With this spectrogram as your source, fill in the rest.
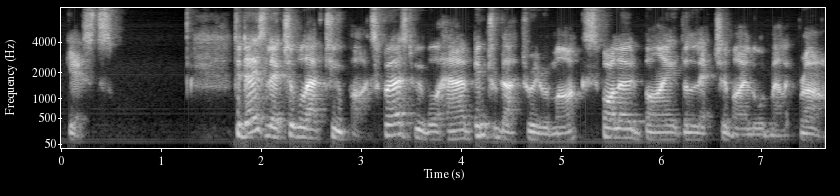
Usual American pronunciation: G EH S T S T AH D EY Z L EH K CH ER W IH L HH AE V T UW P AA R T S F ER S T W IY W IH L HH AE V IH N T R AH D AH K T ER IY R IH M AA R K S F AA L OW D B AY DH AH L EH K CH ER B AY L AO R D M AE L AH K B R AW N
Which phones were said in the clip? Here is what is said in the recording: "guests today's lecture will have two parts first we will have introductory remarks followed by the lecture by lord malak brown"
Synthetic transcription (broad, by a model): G EH S T S T AH D EY Z L EH K CH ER W IH L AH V T UW P AA R T S F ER S T W IY W IH L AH V IH N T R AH D AH K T ER IY R IH M AA R K S F AA L OW D B AY DH AH L EH K CH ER B AY L AO D M AE L AH K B R AW N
